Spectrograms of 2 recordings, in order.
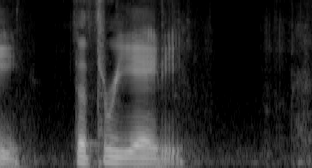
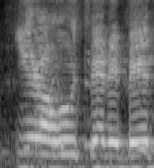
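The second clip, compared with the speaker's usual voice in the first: cheeky taunt; 12 semitones higher, 6 dB louder than usual. Retold or imitated. Taunting the sergeant from the line.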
